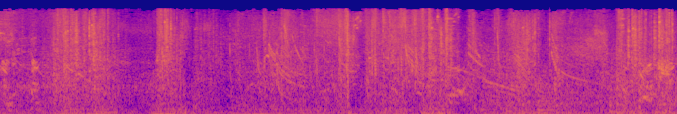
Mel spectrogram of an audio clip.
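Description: Blaster shots fire and zap repeatedly.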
